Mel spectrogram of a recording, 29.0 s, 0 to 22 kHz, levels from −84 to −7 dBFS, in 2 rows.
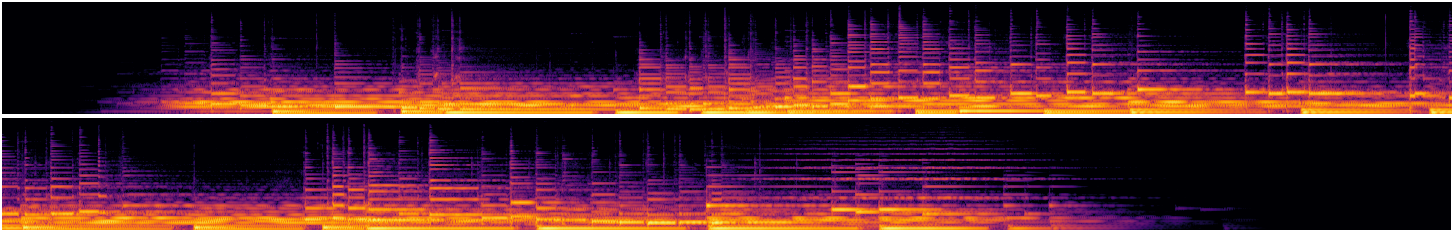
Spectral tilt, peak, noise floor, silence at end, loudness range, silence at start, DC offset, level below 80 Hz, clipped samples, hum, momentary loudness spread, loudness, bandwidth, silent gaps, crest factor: -8.5 dB/octave; -2 dBFS; under -90 dBFS; 3.8 s; 4 LU; 1.6 s; under 0.1%; -24 dBFS; under 0.1%; none; 7 LU; -18 LUFS; 9.6 kHz; none; 16 dB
